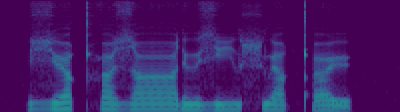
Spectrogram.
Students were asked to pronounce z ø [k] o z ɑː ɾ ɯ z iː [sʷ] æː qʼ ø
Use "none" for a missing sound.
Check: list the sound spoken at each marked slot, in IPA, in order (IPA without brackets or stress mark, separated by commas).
qʰ, sʷ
